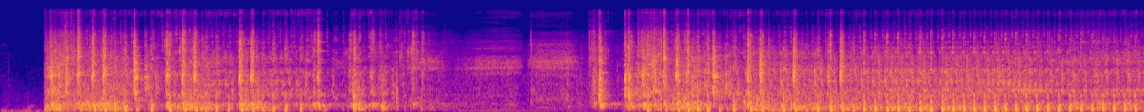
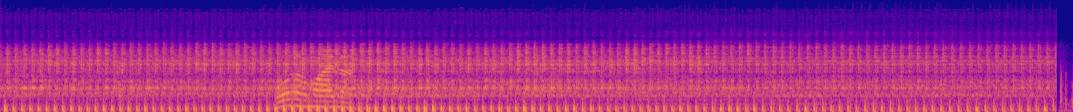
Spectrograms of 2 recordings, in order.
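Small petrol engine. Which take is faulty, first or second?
first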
